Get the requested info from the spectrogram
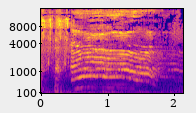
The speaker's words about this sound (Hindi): एक बार फिर दर्द से चीखने और चिल्लाने की आवाज पूरे होटल में गूंज उठी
